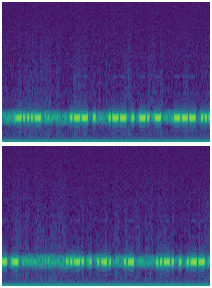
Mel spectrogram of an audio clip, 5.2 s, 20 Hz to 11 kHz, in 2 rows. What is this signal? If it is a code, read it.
Morse code, heard as a keyed tone, about 53 wpm, 600 Hz, with radio noise. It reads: <BT> WE WENT OUT FER A FEW
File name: archived / CRSnet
